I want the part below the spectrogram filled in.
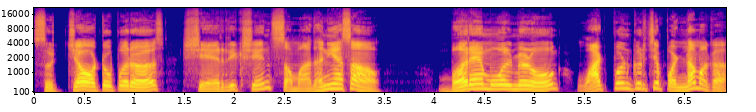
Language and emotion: Goan Konkani, happy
